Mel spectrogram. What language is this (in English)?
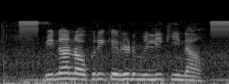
Bhojpuri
